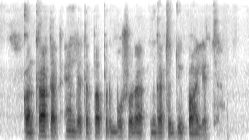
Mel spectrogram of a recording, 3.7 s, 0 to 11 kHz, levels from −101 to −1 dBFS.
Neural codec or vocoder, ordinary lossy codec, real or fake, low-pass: none; Opus, 16 kbps; real; 9.9 kHz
